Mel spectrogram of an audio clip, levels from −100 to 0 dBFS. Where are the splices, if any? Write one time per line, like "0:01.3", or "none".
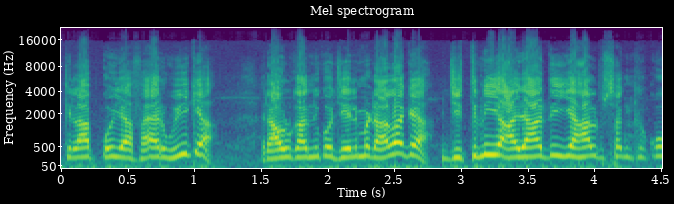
0:02.9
